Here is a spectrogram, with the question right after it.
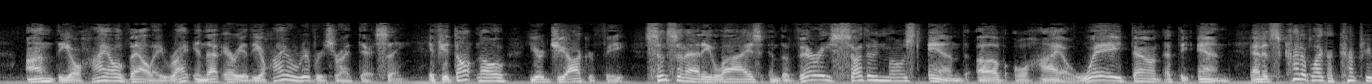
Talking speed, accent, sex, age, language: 180 wpm, American, male, 60-79, English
